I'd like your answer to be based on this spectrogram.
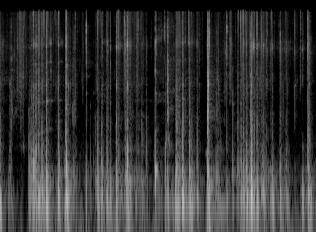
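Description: A solid, palm-sized gray-blue bar of soap is held in the hand and shaved with a utility-knife blade. Quick, irregular strokes of crisp scraping and crunching follow one another, each with a dull low thud and a bright crackly edge. The shaving sounds stop short with almost no ring.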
